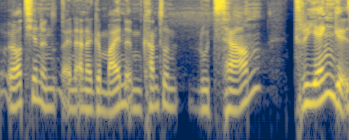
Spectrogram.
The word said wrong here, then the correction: Triengen: ist das richtig? Spricht man das richtig? – Äh, ist Triengen, das ganz falsch? Triengen, ja. aber äh, das stimmt nicht ganz.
